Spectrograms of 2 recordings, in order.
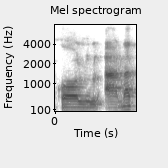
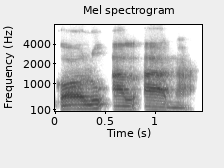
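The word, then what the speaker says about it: قالوا الآن: Jadi bacanya bukan qalul ana tapi qalu al-ana.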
